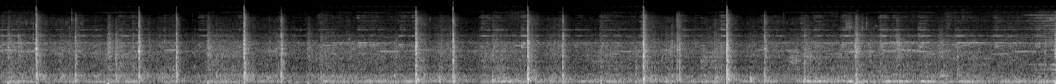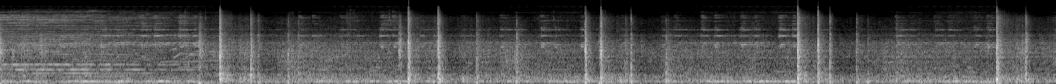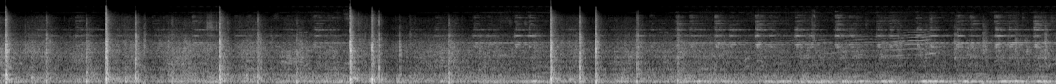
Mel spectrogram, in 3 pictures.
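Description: Aerial fireworks display: shells bursting in an irregular series of sharp bangs, often several close together, over a continuous low background. About ten seconds in there is a brief pitched, hissing effect.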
